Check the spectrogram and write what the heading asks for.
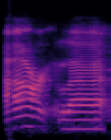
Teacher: hamzah harokatnya makhrajnya di tenggorokan bawah, kemudian naik ke atas huruf ain. A'la, seperti itu.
